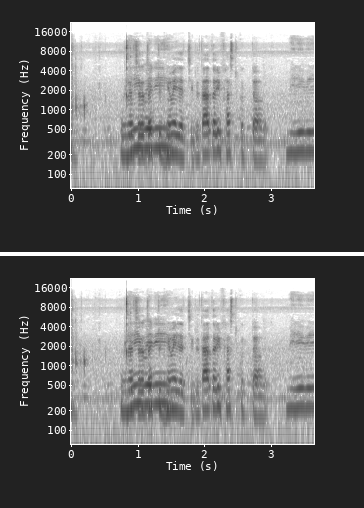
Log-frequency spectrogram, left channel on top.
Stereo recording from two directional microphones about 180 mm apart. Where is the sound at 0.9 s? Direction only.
15° left (ahead or behind).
